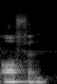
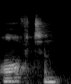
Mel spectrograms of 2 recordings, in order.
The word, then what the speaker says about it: often: Pronuncia often. Eu posso falar oftener, tá? E posso falar more often. Ou como os americanos dizem, often, sem pronunciar o T.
